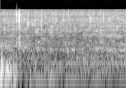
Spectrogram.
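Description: Water from PVC pipe trickling into a koi pond filter reservoir: a soft, steady, close babble of running water with a brief low knock at the start, no talk.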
